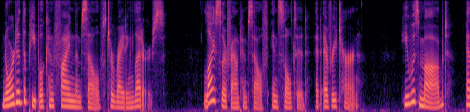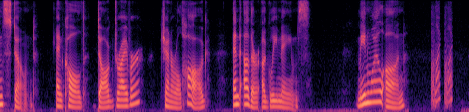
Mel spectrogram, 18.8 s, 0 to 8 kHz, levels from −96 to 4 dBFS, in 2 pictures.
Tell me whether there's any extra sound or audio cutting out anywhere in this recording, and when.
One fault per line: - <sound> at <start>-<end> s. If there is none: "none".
- laugh at 18.0-18.4 s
